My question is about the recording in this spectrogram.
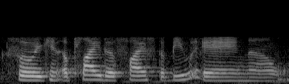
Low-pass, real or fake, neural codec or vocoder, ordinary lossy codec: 3.6 kHz; real; none; Opus, 24 kbps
